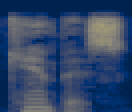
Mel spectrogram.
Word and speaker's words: campus: For instance, in campus, we don't emphasize both syllables equally. It becomes campus, with the second syllable reduced to a short, indistinct sound.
